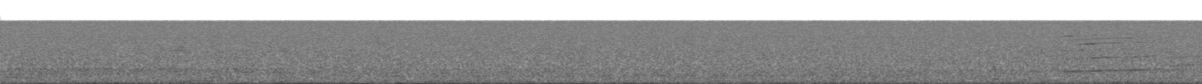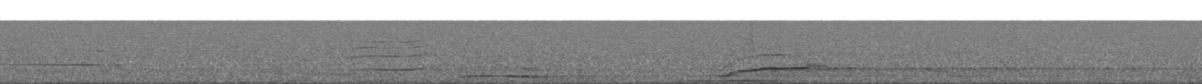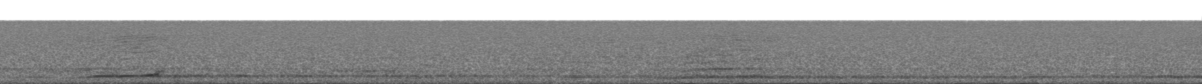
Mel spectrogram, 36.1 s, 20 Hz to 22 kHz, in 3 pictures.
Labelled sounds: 10.8	11.4	humpback whale, 1.3 to 3.5 kHz
15.5	16.0	humpback whale, 1.2 to 2.2 kHz
19.6	20.3	humpback whale, 0.80 to 1.6 kHz

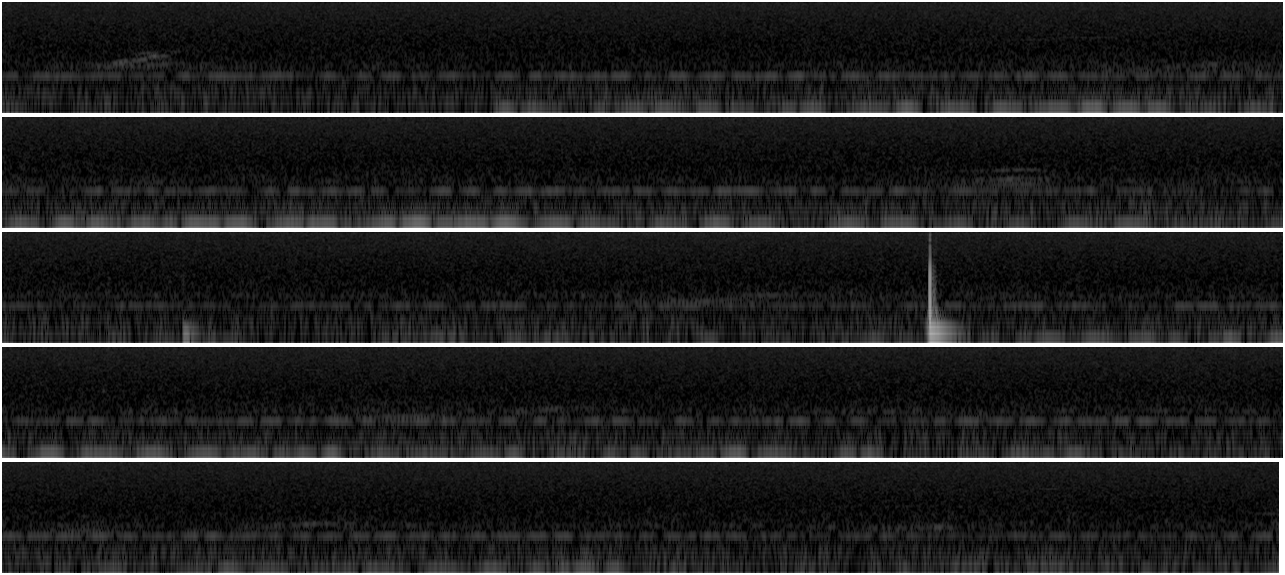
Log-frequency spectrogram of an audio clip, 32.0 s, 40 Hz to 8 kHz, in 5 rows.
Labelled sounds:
5.3	5.6	humpback whale, 1.3 to 1.5 kHz

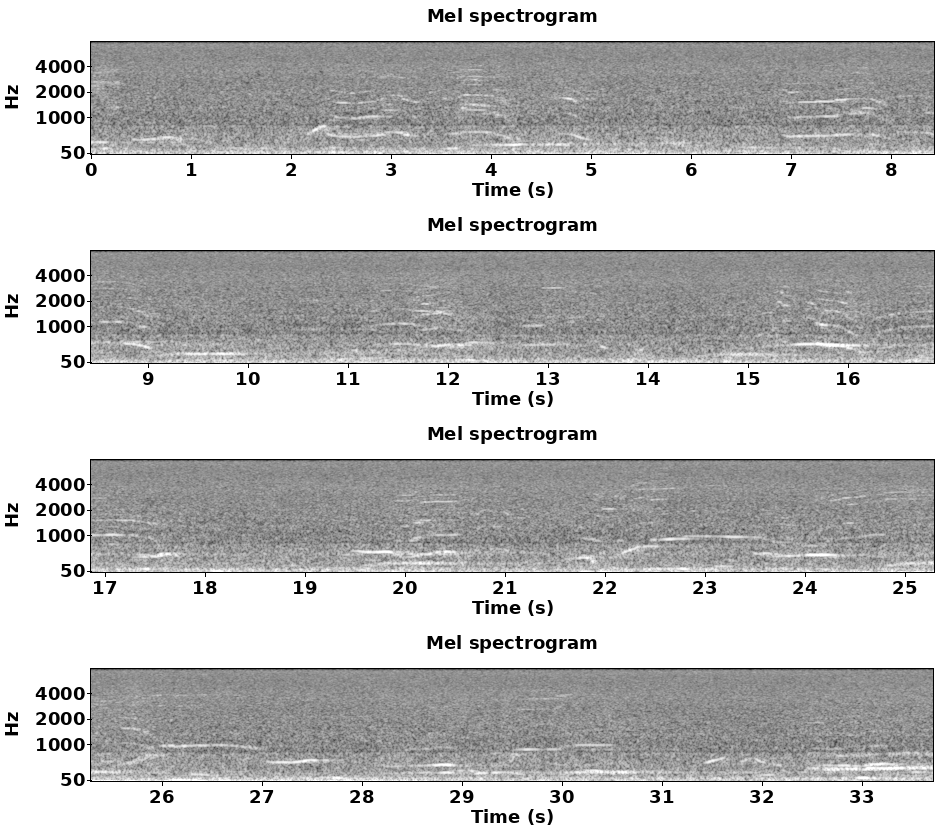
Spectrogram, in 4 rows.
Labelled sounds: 0.0	0.3	humpback whale, 2.5 to 2.7 kHz
2.6	3.3	humpback whale, 0.93 to 1.9 kHz
3.7	4.1	humpback whale, 1.0 to 1.5 kHz
7.1	7.9	humpback whale, 0.99 to 1.7 kHz
11.5	12.1	humpback whale, 0.99 to 1.6 kHz
15.7	16.0	humpback whale, 1.2 to 1.6 kHz
16.7	17.0	humpback whale, 0.96 to 1.1 kHz
20.1	20.6	humpback whale, 0.96 to 2.6 kHz
22.5	23.4	humpback whale, 0.83 to 1.0 kHz
24.2	25.0	humpback whale, 2.6 to 3.3 kHz
26.0	26.5	humpback whale, 0.90 to 1.1 kHz
29.5	29.8	humpback whale, 0.80 to 0.93 kHz
30.1	30.5	humpback whale, 0.96 to 1.1 kHz

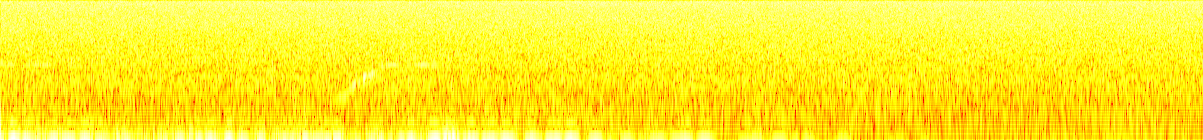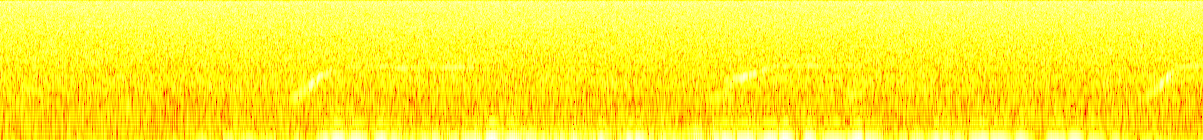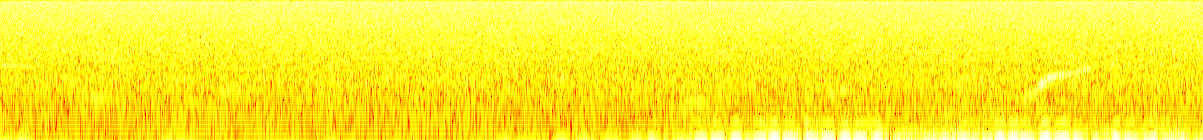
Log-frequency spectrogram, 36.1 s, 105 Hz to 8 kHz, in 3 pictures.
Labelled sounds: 19.4	19.8	humpback whale, 0.80 to 1.1 kHz
23.8	24.1	humpback whale, 0.96 to 1.1 kHz
34.6	35.0	humpback whale, 0.80 to 1.0 kHz

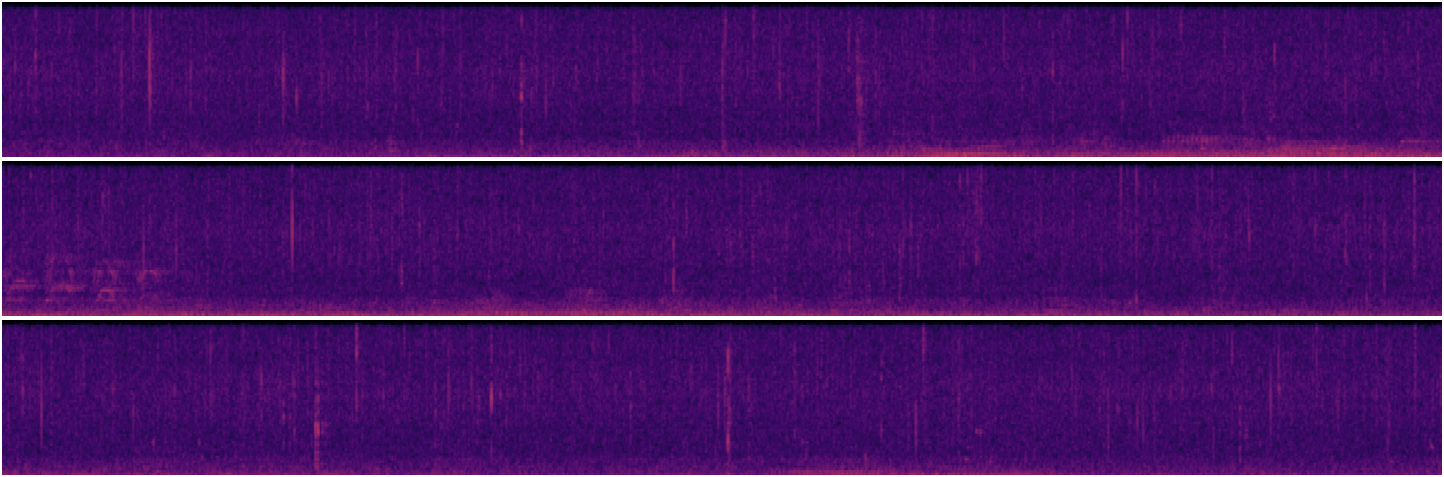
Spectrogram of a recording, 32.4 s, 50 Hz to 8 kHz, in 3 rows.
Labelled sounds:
8.8	9.2	humpback whale, 0.88 to 1.2 kHz
10.8	11.4	humpback whale, 1.4 to 1.9 kHz

